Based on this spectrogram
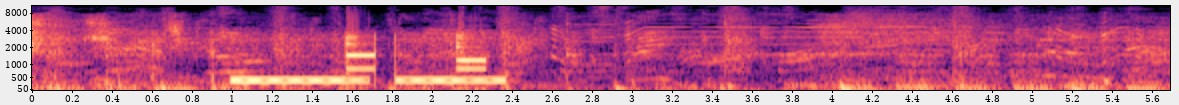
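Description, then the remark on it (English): Two loud, steady telephone keypad tones sound back to back as a phone number is dialed to call a woman, each held for about half a second, with voices and background noise murmuring underneath and continuing afterward. “Let's get her on the phone and ask.”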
